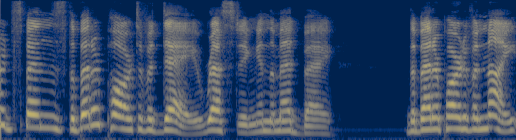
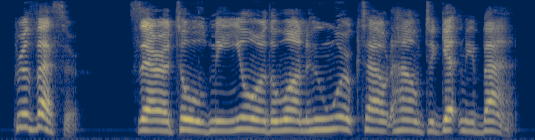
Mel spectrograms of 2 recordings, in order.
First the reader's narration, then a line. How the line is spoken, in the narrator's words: says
